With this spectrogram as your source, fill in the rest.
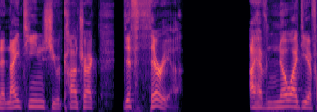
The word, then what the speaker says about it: diphtheria: The PHTH is weird because it's two soft sounds right one after the other, and it's hard to pronounce. Yeah, diphtheria. Diphtheria. It don't even act like the P's there.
